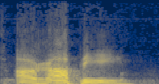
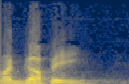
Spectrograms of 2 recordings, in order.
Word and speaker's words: agapi: It's agapi, or agapao, not a guppy.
